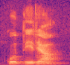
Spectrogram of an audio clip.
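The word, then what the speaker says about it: കുതിര: ठीक है ना, तो इसका प्रोनाउंसिएशन है कु ती रा, कुतिरा, कुतिरा।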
